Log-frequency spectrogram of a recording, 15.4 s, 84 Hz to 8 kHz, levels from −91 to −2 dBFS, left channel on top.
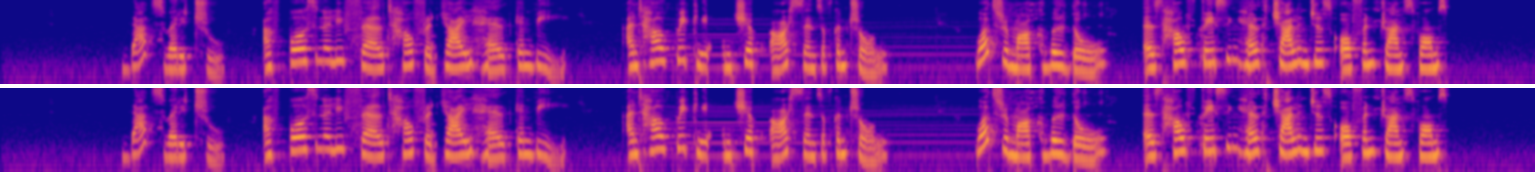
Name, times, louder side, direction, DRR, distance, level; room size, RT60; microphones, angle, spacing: voice 1, 1.3-2.2 2.6-5.6 6.3-8.9 9.8-11.1 11.4-14.5, equal, ahead, 0.4 m, -28 dB
Bowed string instrument, 6.4-11.1, right 2 dB, 45° right, 6.4 m, -63 dB
head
